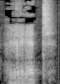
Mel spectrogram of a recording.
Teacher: Ne, das stimmt natürlich überhaupt nicht, denn das T ist viel zu hart am Ende. Das R ist guttural, das heißt, es ist ein Rachenlaut.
